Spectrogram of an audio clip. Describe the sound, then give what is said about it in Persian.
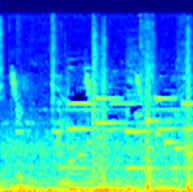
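A whimsical cartoon sound effect of the Blippi machine's shrinking process: warbling electronic tones, sparkly chirps and soft swishing bursts, fairly loud and steady for about three seconds with no one speaking. “بزن بریم تا سر در بیاریم چرا همیشه بستنی های من آب میشن و میریزن رو دستم. فرایند کوچک سازی.”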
